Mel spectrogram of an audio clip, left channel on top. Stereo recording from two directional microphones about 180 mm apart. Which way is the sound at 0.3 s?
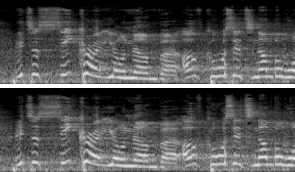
45° left (ahead or behind).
